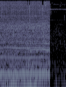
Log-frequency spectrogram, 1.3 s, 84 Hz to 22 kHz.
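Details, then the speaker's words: Soybean milk grinder with 200mm grinding stones, running with the water faucet on: steady motor hum with a light hissy scrape as the upper and lower stones just rub, showing the correct gap set by the handle. "You must first turn on the faucet switch and then adjust the distance between the grinding wheels of the grinding machine through the handle until you can hear the the sound of the upper and lower grinding wheels rubbing against each other."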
